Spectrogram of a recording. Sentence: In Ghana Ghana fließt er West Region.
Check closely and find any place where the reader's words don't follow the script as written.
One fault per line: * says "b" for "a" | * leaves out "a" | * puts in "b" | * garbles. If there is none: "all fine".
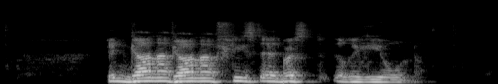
all fine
